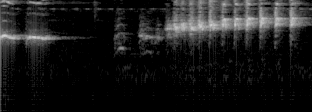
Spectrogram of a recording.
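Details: Lively kaso-kaso song used for tutoring and luring other birds: a steady whistled note, a short pause, a few scattered chips, then a long rapid series of buzzy, chattering notes rising slightly in pitch.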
